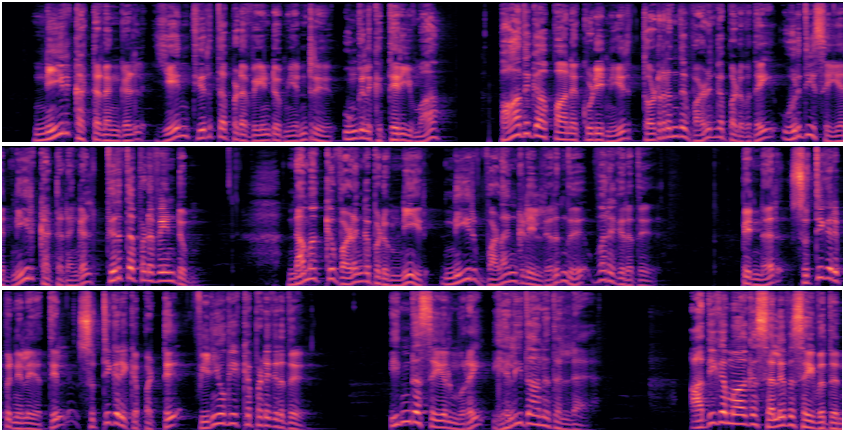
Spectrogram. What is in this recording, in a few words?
tamil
